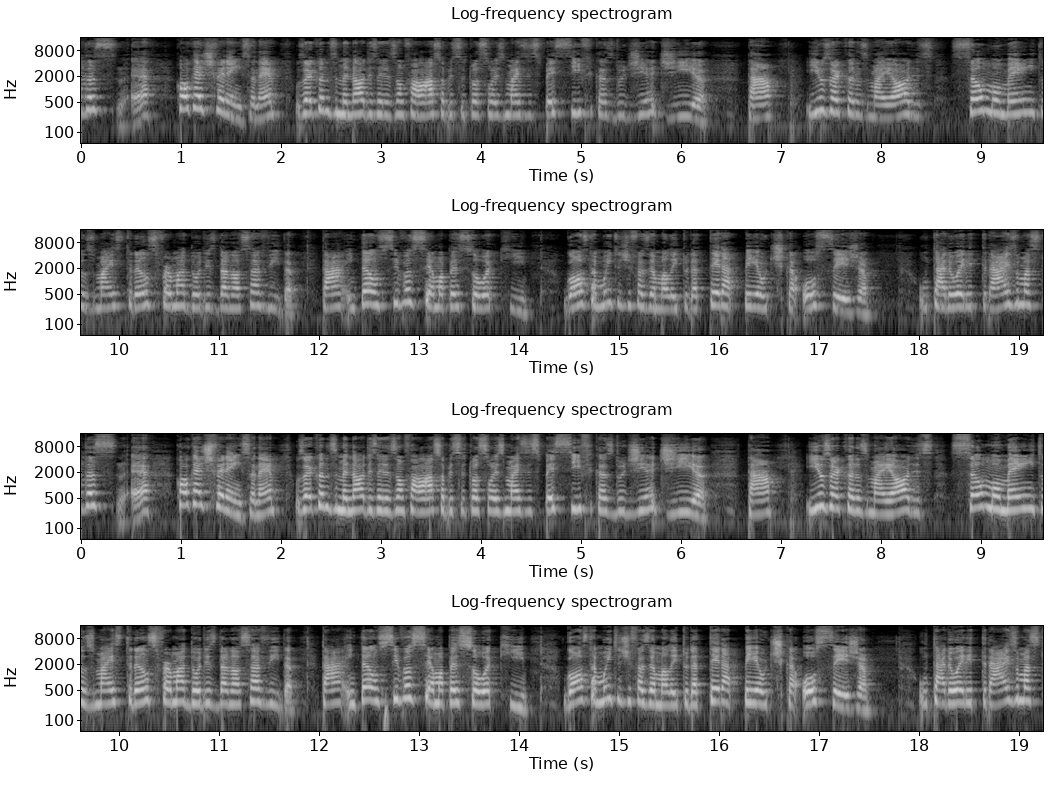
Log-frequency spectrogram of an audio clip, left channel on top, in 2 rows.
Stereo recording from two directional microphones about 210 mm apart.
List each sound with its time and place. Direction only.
0.0 s a woman's voice: 30° right (ahead or behind)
